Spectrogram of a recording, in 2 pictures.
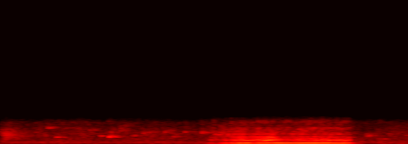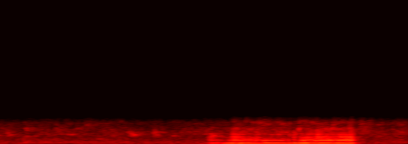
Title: Snoring Dog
